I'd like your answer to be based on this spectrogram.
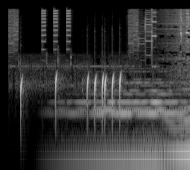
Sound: bubbles popping; soft digital music

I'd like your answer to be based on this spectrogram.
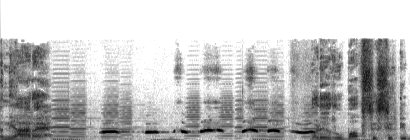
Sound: whistling

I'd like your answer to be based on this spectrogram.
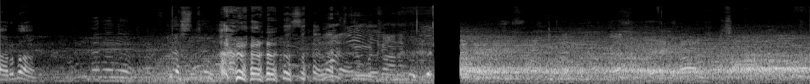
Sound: laugh

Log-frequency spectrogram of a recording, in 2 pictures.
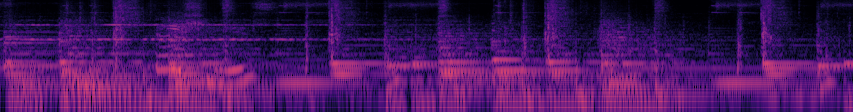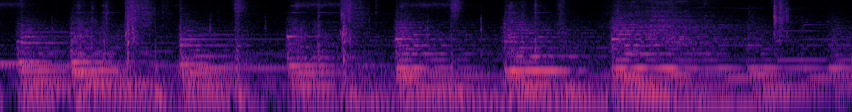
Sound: none

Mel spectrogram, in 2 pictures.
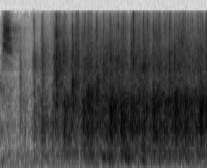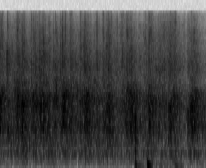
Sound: audience applauding

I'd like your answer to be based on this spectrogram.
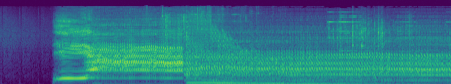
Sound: Heavy lets out a battle cry!

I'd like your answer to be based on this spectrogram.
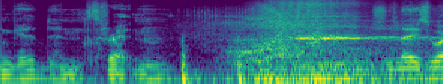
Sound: shrieks

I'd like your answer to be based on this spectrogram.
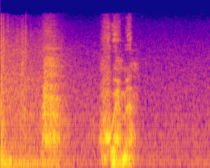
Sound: sighs

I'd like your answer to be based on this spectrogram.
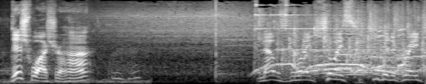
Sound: dinging and cheering

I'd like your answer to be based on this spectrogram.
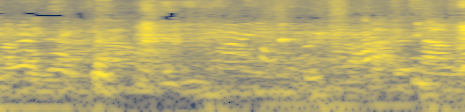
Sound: laughing

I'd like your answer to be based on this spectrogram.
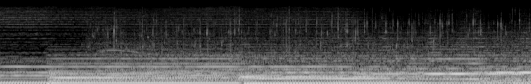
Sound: drink pouring

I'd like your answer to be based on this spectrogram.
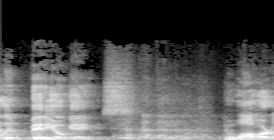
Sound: crowd laughs

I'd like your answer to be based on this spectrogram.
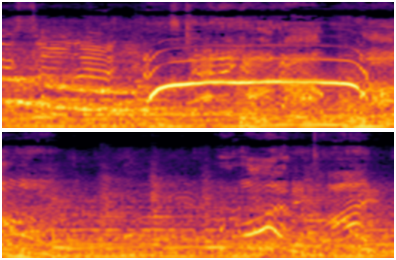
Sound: screaming

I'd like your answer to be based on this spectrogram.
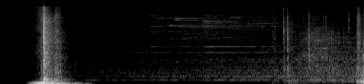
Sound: heavy typewriter keystroke, light chimes, typewriter return slide

